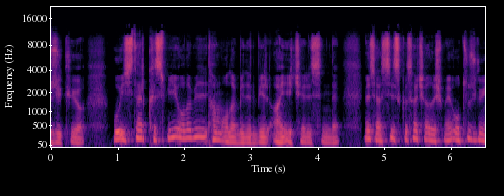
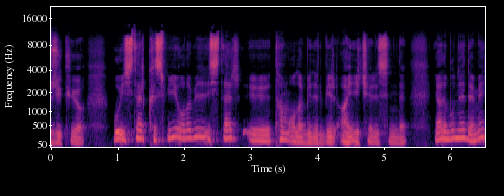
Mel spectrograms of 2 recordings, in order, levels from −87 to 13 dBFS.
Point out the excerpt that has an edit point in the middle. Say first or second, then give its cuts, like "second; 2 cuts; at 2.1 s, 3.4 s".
first; 2 cuts; at 2.3 s, 4.6 s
